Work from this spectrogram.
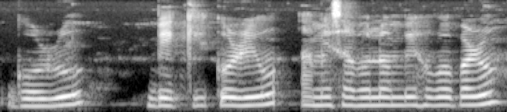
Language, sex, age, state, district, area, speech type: Assamese, female, 30-45, Assam, Majuli, urban, spontaneous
